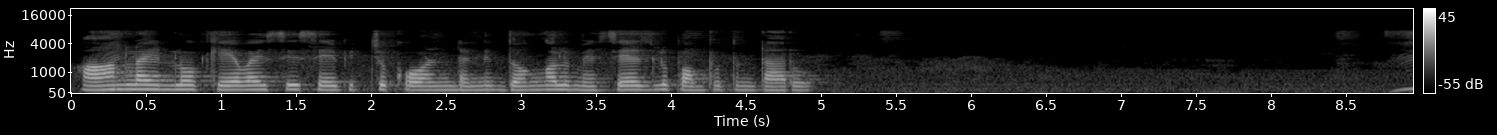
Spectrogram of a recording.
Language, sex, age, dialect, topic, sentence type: Telugu, male, 56-60, Southern, banking, statement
